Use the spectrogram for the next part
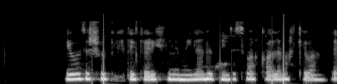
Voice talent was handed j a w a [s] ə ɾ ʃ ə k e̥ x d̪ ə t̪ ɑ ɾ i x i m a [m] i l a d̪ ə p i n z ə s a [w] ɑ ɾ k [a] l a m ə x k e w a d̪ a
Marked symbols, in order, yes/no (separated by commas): no, yes, yes, no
